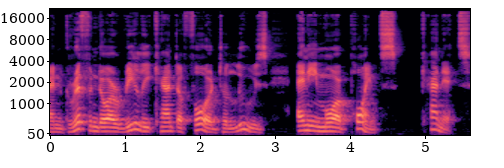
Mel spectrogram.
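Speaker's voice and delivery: plain reading voice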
